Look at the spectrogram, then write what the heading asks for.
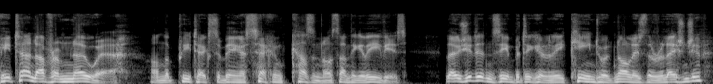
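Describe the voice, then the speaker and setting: Male reader as exasperated English country gentleman, outspoken, slangy, upper-class, lively pitch, dry recording, audiobook dialogue. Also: no room sound.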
